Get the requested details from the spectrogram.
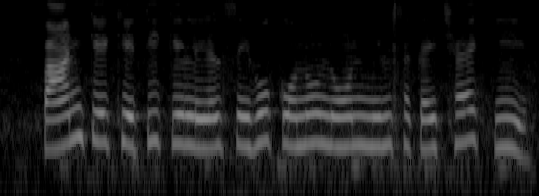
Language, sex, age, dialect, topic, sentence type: Maithili, female, 18-24, Southern/Standard, banking, question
